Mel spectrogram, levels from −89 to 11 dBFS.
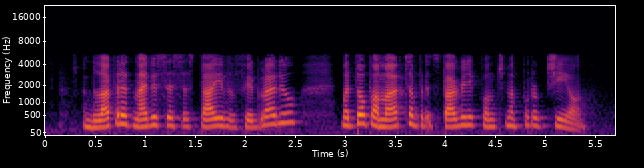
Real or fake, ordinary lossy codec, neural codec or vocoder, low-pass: fake; none; codec, 16 kHz, 0.5 kbps, FunCodec, trained on LibriTTS, 25 frames a second; 5.4 kHz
